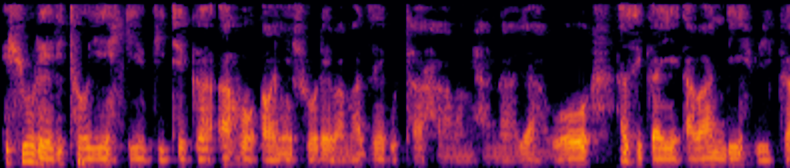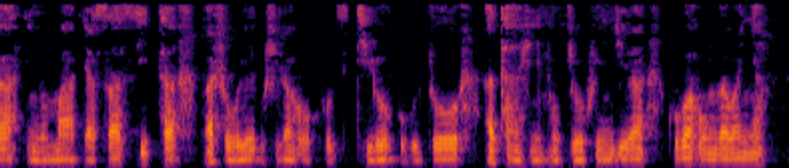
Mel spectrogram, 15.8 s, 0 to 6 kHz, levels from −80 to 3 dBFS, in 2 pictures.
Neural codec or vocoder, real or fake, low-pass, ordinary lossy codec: none; real; 5.4 kHz; MP3, 32 kbps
